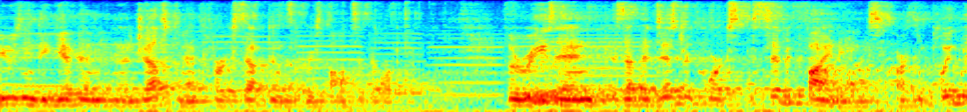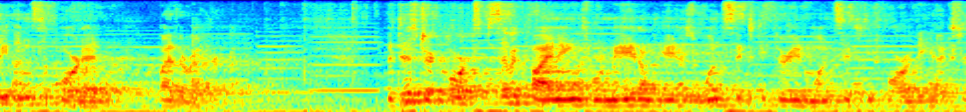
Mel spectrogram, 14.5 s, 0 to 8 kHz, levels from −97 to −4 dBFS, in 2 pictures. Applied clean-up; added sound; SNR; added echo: none; Bowed string instrument; 17 dB; reverberation time 2.3 s.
